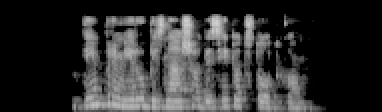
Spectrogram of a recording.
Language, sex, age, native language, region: Slovenian, female, 30-49, Slovenian, Gorenjska region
